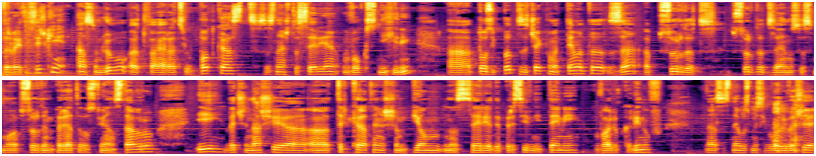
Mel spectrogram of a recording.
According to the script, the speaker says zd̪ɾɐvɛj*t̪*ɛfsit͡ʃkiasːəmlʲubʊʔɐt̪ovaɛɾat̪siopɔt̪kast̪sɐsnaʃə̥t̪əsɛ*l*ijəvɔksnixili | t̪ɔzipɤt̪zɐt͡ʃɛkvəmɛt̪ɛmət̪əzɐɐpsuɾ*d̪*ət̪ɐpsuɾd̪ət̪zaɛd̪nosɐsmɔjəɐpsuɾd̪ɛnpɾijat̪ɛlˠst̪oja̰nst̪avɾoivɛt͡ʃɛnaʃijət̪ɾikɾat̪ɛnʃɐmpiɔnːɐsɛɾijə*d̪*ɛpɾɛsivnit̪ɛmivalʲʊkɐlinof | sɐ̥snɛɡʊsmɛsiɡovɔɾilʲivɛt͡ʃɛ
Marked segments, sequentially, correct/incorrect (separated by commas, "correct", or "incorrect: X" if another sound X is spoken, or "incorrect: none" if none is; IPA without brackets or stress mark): correct, incorrect: ɾ, correct, correct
